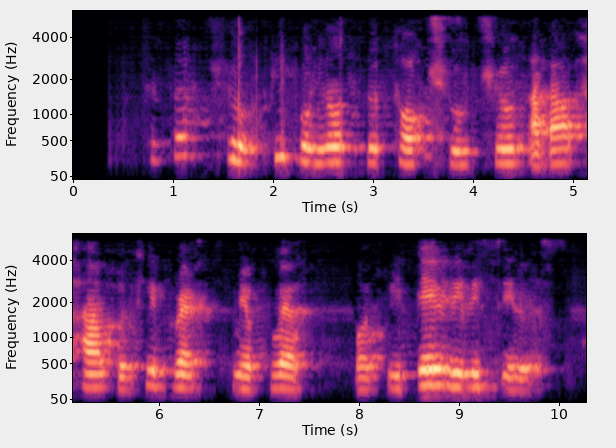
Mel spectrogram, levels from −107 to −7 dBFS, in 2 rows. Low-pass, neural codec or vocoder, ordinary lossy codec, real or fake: 5.4 kHz; codec, 16 kHz, 2 kbps, FreqCodec, larger model; none; fake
